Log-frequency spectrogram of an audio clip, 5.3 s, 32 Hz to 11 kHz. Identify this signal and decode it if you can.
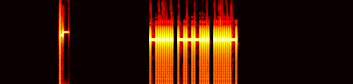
Morse code, heard as a keyed tone, about 40 wpm, 700 Hz. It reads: 684
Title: Numbers - 3-Digit 40wpm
